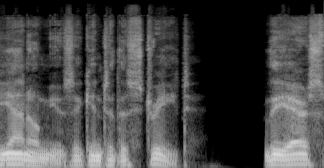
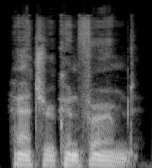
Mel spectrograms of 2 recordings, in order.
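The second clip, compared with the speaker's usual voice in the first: plain reading voice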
